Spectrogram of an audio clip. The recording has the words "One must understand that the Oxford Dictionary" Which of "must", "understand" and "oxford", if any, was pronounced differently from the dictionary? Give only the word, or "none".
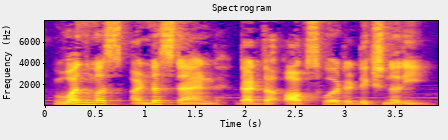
none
